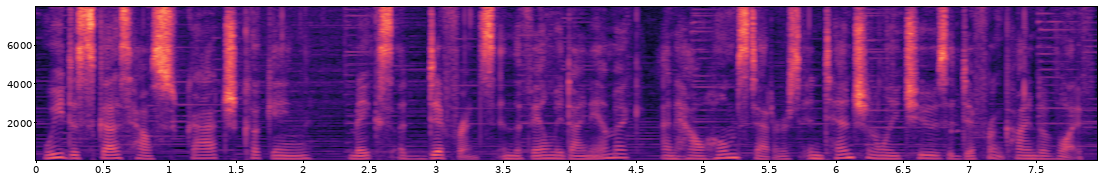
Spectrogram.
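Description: A woman hosting a farming podcast, introducing the show and asking upbeat questions. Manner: bright upbeat questions, pitch rising. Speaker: podcast host and farmer.

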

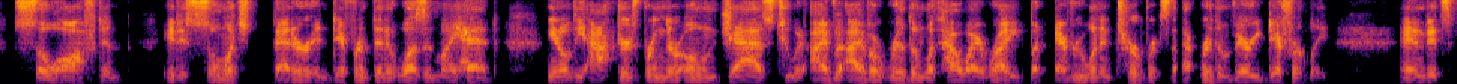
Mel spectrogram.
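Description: A man's voice: sits low, sharp tone, husky. A man talking as an interview guest in a thoughtful, earnest and reflective conversational way. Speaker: audio drama writer and editor, guest.

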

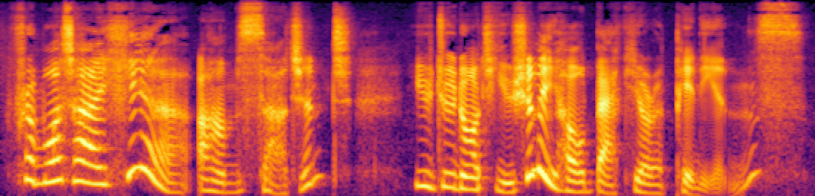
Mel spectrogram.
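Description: A woman voicing a loyal young female pilot in an audiobook, nervous but defiant, halting and formally polite. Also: mid-range voice, wildly swooping pitch, darkish tone, dry recording, highs cut off, pitched above the performer's own voice. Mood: careful, defiant. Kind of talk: audiobook character voice.

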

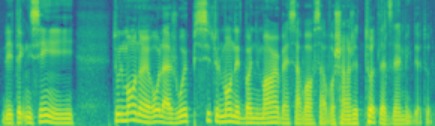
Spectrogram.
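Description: A man with a Québécois French accent, a country singer talking as a podcast guest in a relaxed, slangy way full of fillers and the odd swear. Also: lowish voice, quick pace, creaky. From Quebec. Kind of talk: casual podcast chat.

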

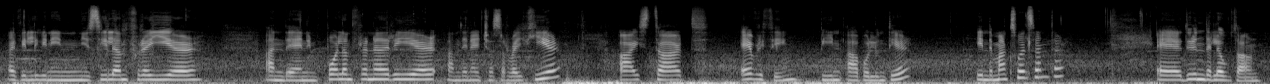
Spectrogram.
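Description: A woman's voice: medium pitch, normal speed. Argentine woman garden coordinator, earnest, light laughs, faint outdoor noise. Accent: Argentine Spanish. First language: Spanish. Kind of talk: interview, personal account.

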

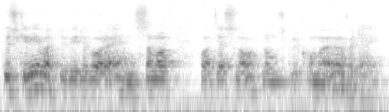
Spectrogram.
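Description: A man's voice: medium pitch, animated, dark tone, natural voice. An actor playing a man who pleads with a former lover, faltering and restarting as he speaks, recorded at a distance in a roomy space. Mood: pleading. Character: aging male poet pleading over lost love. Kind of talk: audio drama acting.

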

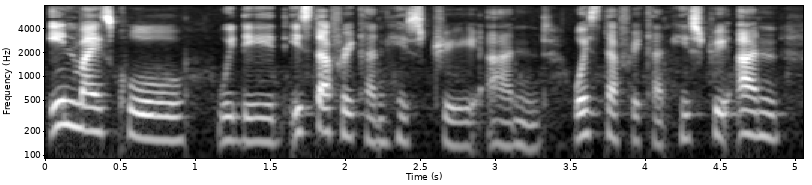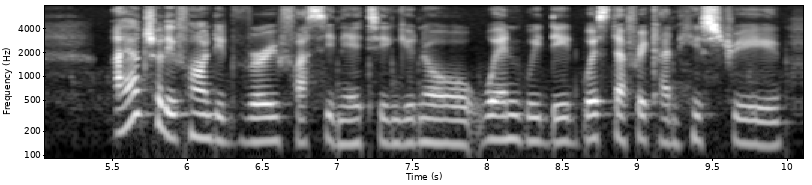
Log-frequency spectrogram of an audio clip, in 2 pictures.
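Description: A woman in her forties from northern Uganda, a guest answering interview questions in a calm, measured way. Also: sits low, slight background noise. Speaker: podcast guest, academic.

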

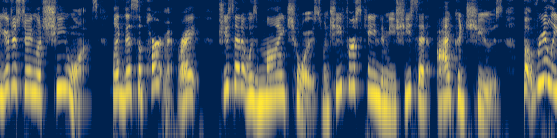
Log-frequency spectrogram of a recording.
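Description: A woman voicing a tall, brash young woman yelling in screechy, angry bursts. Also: medium pitch, voice pushed up.

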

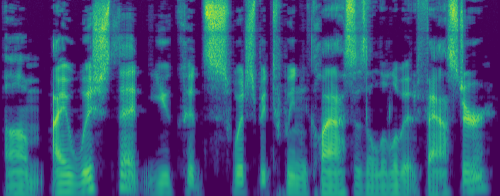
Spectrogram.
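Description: Male podcast co-host, deep voice, dry recording, conversational and informal gamer chat. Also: animated, slow pace, creaky, no room sound. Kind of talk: casual gaming chat.

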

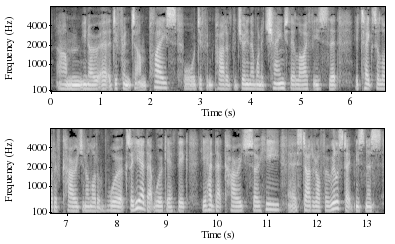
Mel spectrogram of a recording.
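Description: A woman in her fifties talks as a guest in a reflective manner. Her voice sits low for a woman. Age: 50s. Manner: reflective, frequent fillers and restarts. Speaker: author and speaker, guest. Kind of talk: interview conversation.

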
